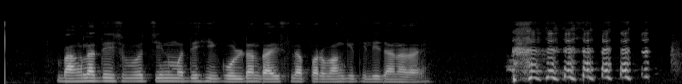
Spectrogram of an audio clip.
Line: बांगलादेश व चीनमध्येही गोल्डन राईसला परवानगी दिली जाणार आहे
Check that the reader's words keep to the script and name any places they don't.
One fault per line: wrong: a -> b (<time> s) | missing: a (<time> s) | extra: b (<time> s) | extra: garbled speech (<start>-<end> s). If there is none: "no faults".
no faults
